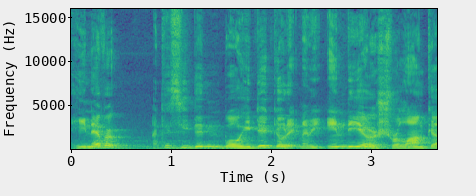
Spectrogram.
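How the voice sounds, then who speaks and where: A man's voice with audible room echo. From US South, Arkansas. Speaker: vlogger. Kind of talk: casual monologue. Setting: living room at home. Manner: fast; animated.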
